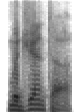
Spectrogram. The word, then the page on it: magenta: American English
